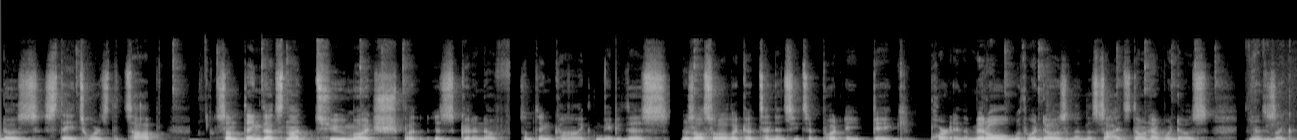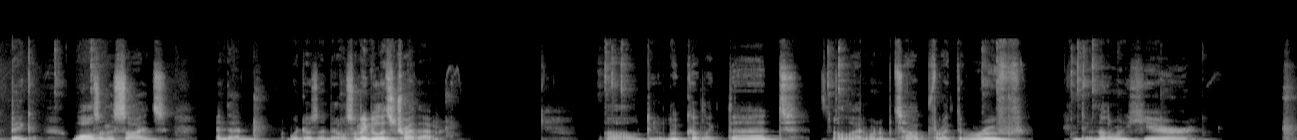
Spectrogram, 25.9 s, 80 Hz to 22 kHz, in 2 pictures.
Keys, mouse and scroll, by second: 13.5 click, 14.7 middle click, 15.4 middle click, 16.9 middle click, 17.3 ctrl+r, 19.4-21.0 middle drag, 21.0 ctrl+r, 21.0 scroll up 1, 23.2 click, 23.2 3, 24.1 middle click, 24.7 scroll down 1, 24.9 middle click, 25.6 middle click.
